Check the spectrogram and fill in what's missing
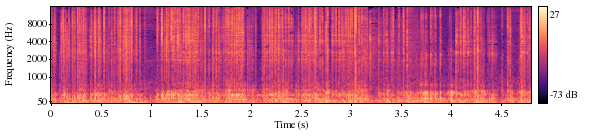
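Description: Long acrylic nails scratch the hollow metal mesh grille of a black Blue Yeti microphone up close. The result is a continuous, rough, rasping scrape with a heavy low rumble and a thin bright edge. The level rises and dips slightly with each stroke.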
